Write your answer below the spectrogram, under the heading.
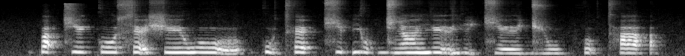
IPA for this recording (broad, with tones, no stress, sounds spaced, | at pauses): p ä˦ ʔ t͡ɕ e˦ k o˦ sʰ ɛ̰˦˨ ʃ e˦ w o̰˦˨ ʊ̯ | k ṵ˦˨ tʰ ɛ˦ ʔ t͡ɕ ɪ˦ ʔ j ʊ˦ ʔ d͡ʑ ã˦ j ḛ˦˨ ɪ̯ j ḭ˦˨ t͡ɕ e˨ ɪ̯ d͡ʑ u˨ pʰ ʊ˦ ʔ tʰ ä˦ ʔ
